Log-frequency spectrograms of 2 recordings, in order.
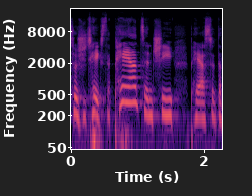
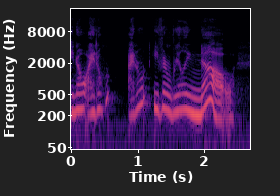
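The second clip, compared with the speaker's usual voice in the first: put-on held-back tears, quieter; 8 dB quieter than usual. Retelling a woman's answer when asked what happened, imitating someone holding back tears. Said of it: "she's like holding back tears at this point".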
